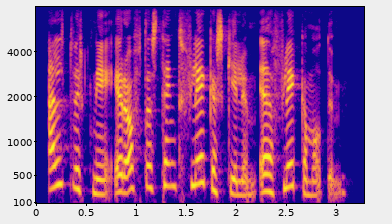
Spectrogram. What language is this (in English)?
Icelandic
